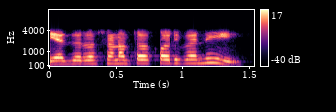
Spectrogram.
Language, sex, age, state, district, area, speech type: Odia, female, 45-60, Odisha, Gajapati, rural, conversation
